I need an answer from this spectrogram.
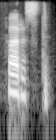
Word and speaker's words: first: See that there is no R sound. It's not first, no R, okay? First. Be careful with this sound, the T at the end, because students tend to swallow it, not to pronounce it.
